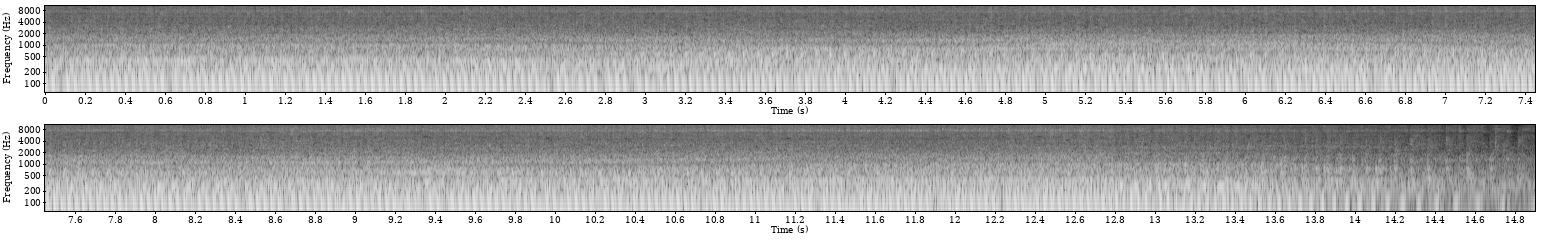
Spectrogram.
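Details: Craftsman lawn tractor, Briggs & Stratton opposed twin, after carburetor repair for surging, choke on, throttle halfway: even steady putter, no hunting or surging, idling a touch fast, then clean shutdown; fix worked, idle screw may need backing off.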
